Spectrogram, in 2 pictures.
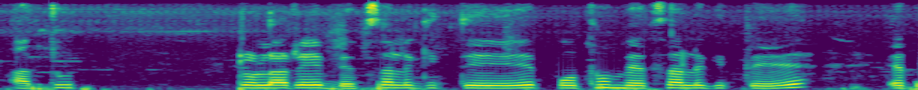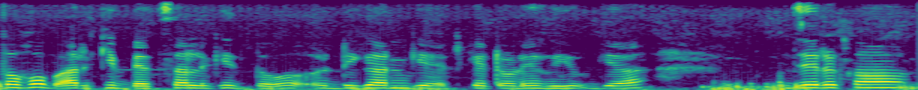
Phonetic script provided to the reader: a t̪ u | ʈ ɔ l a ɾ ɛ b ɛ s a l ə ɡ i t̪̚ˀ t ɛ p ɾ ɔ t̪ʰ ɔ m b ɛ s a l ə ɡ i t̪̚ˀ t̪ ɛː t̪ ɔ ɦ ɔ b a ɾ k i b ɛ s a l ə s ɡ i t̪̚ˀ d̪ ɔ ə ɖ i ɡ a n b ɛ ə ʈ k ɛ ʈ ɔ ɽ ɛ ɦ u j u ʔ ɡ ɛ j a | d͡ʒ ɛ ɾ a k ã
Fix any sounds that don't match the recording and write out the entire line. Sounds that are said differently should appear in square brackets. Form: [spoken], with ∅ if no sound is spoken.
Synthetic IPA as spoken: a t̪ u | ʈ ɔ l a ɾ ɛ b ɛ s a l ə ɡ i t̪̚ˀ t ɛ p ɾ ɔ t̪ʰ ɔ m b ɛ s a l ə ɡ i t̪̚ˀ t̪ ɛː t̪ ɔ ɦ ɔ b a ɾ k i b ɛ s a l ə [∅] ɡ i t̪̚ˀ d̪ ɔ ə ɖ i ɡ a n [ɡ] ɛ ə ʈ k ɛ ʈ ɔ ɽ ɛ ɦ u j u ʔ ɡ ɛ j a | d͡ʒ ɛ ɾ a k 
